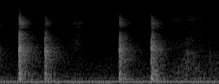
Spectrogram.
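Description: Chalk writing on a blackboard: four short, sharp taps of the chalk striking the board as strokes are made.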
